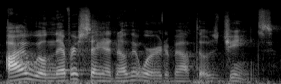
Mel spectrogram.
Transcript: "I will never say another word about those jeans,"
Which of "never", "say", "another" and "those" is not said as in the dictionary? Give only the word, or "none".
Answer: none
